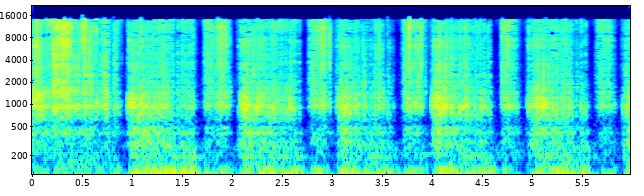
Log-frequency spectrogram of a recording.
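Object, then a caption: Camouflage fabric mesh cover. Long nails scratch and rub across a camouflage fabric mesh cover in repeated, uneven strokes with brief pauses between them. Each stroke gives a coarse, rasping scrape with a low rumbling body and a steady tone around 1 kHz, while little of the sound reaches the high end.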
